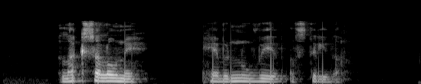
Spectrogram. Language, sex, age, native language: Icelandic, male, 40-49, Icelandic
